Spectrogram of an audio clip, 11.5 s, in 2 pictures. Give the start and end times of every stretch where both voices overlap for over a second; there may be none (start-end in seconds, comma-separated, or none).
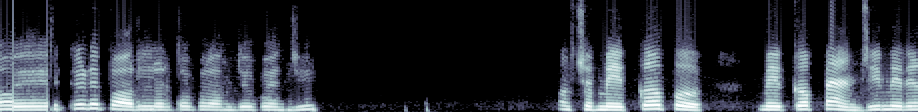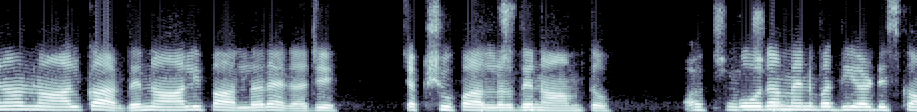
none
